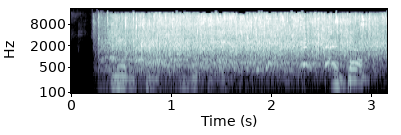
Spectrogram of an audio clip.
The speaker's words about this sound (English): They agree. That's an applause. They agree.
